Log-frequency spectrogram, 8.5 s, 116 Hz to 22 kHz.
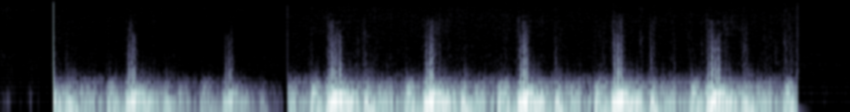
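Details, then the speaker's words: Pericardial friction rub in pericarditis, auscultated over the precordium: scratchy, grating sounds riding on each heartbeat at about 63 a minute, from inflamed pericardial layers rubbing together. "that song that you just heard is a pericardial friction rub okay this occurs because the inflamed visceral and parietal pericardium rub against each other during movements of the heart"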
